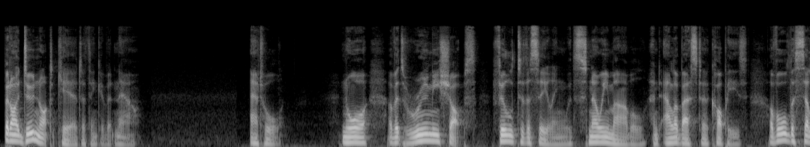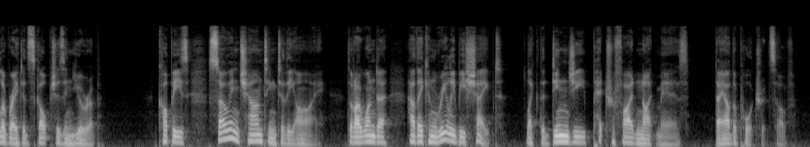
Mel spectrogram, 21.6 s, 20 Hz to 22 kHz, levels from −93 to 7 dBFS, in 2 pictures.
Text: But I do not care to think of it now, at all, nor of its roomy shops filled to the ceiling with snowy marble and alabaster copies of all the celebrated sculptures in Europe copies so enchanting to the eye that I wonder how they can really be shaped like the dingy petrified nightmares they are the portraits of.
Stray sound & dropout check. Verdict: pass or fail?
pass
